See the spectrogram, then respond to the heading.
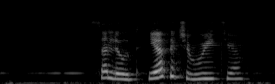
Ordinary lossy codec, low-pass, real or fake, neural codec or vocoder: none; none; fake; codec, 16 kHz, 2 kbps, X-Codec, HuBERT features, trained on balanced general audio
